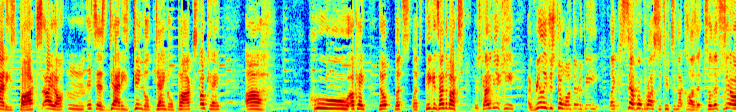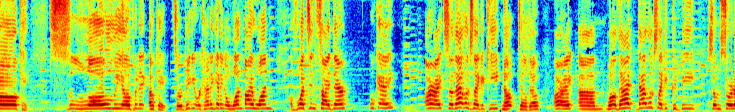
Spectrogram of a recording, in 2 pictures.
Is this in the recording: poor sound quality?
no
